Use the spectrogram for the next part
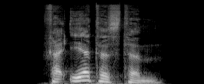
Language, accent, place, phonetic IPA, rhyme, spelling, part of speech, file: German, Germany, Berlin, [fɛɐ̯ˈʔeːɐ̯təstəm], -eːɐ̯təstəm, verehrtestem, adjective, De-verehrtestem.ogg
- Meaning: strong dative masculine/neuter singular superlative degree of verehrt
